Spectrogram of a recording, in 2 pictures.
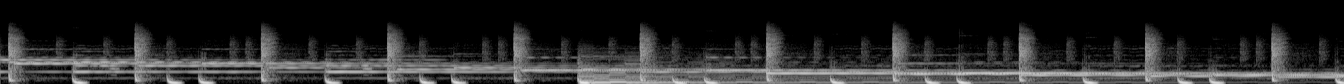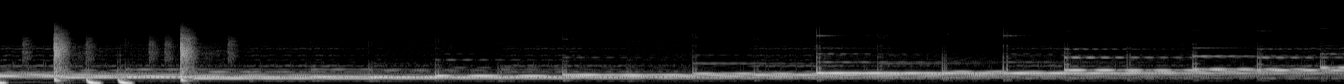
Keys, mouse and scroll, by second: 0.1 click, 0.5 g, 1.6-2.1 scroll down 3, 2.1 click, 2.6 scroll up 2, 2.9 scroll down 2, 3.1 click, 3.4 click, 3.8 2, 4.6 Tab, 4.7 click, 5.7 i, 7.1 click, 7.7 click, 8.2 shift+click, 8.5 shift+click, 8.7 shift+click, 9.6 ctrl+b, 10.9-11.9 drag, 12.5 Tab, 12.8 click, 13.4 click, 14.3 click, 14.6 g, 15.2 click, 15.6 g, 17.7 click, 18.1 scroll up 2, 18.4 click, 18.6 click, 18.9 click, 19.5 click, 20.0 g, 21.7 click, 22.0 click, 22.8 click, 23.4 click, 23.7 scroll up 1, 23.8-24.7 scroll down 5, 24.7 click, 25.1-25.8 scroll down 2, 25.8 g.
